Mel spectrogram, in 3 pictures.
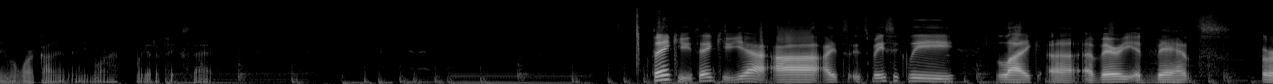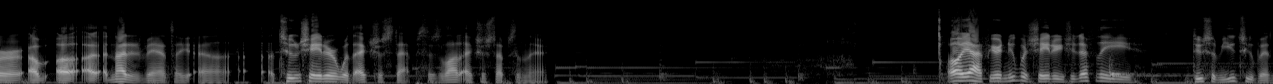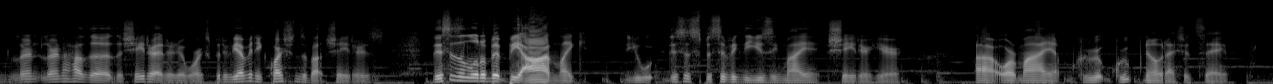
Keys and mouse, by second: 30.3 click, 31.1 middle click, 31.8-34.5 drag, 35.4-37.5 drag.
